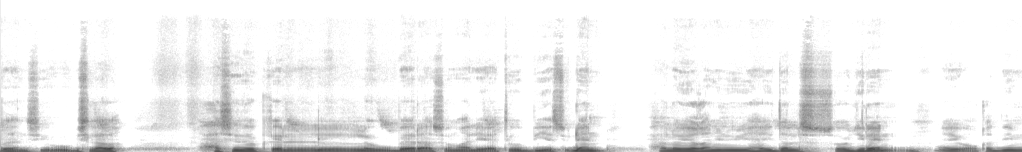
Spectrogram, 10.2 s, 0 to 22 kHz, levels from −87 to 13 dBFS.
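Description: No technical faults can be heard anywhere in the speech recording, with the signal holding steady in level and continuity throughout.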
